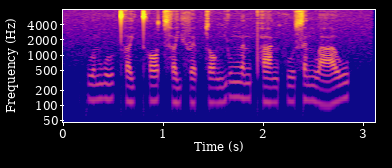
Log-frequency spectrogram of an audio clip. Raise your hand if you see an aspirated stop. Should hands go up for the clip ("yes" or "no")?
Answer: yes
